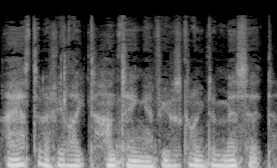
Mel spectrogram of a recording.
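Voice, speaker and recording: A man playing a weary, guilt-ridden older doctor and veteran hunter, whispering a slow, halting confession in a breathy, husky voice as an ASMR audio story. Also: sits low, steady tone, warm tone, slight background noise, natural voice. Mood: quiet, wistful.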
